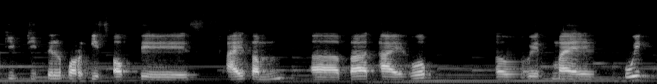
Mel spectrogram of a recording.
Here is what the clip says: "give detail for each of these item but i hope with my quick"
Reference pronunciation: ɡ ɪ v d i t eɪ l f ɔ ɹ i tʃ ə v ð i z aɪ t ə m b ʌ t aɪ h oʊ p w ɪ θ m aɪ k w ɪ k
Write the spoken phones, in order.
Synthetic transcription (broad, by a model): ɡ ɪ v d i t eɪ l f ɔ ɹ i s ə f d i s aɪ t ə m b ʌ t aɪ h oʊ p w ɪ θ m aɪ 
